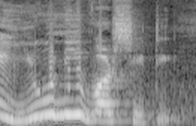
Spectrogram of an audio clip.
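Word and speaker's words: university: लेकिन बट जब हम इसका प्रोनाउंसिएशन करेंगे, जब इसकी हम उच्चारण करेंगे, तब हम इसको क्या पढ़ेंगे, यूनिवर्सिटी। It means first letter is what, O. It means it इज व्यंजन वर्ण।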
